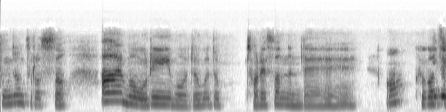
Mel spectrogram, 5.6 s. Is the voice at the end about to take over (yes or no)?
yes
